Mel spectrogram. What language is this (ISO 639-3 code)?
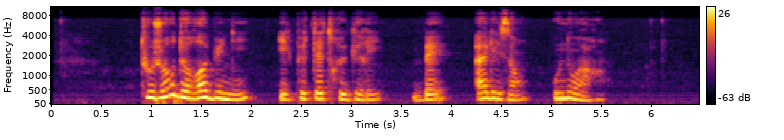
fra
